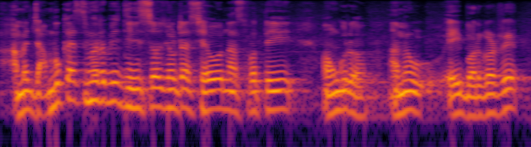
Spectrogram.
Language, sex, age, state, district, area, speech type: Odia, male, 45-60, Odisha, Bargarh, urban, spontaneous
